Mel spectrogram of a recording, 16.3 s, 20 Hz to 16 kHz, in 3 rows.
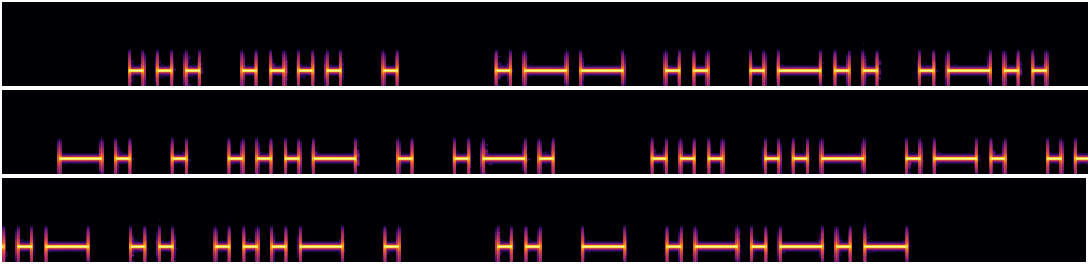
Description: Morse code, heard as a keyed tone, about 17 wpm, 700 Hz. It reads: SHE WILL NEVER SURVIVE IT.
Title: Sentences from Top 1300 Words 17wpm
